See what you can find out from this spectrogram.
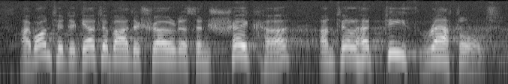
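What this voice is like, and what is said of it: British English accent. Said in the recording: “Oh, I do like your English accent ... I speak the Queen's English.”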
